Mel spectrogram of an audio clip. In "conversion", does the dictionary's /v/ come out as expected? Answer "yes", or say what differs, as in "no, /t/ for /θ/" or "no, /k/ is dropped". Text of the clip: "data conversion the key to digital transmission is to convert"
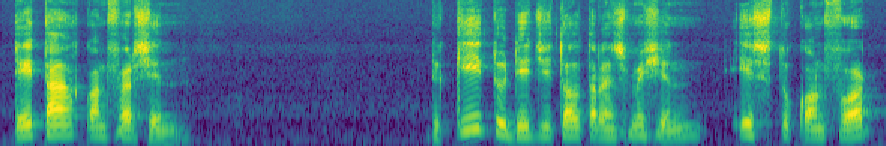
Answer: no, /f/ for /v/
